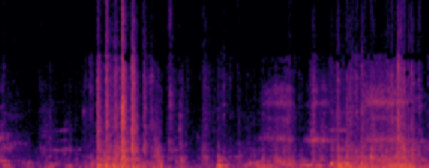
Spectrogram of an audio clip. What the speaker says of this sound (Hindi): बड़ा स्लेटी कबूतर है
